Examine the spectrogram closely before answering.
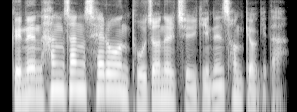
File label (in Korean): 문장 남자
